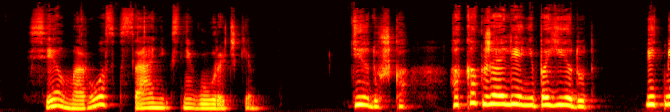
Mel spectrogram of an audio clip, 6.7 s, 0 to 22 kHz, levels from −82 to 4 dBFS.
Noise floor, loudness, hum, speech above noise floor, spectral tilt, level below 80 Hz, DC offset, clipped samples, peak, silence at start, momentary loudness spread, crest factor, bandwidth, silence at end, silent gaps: -67 dBFS; -16 LUFS; none; 52 dB; -5.5 dB/octave; -66 dBFS; under 0.1%; under 0.1%; 0 dBFS; 0.3 s; 15 LU; 16 dB; 18 kHz; 0 s; none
